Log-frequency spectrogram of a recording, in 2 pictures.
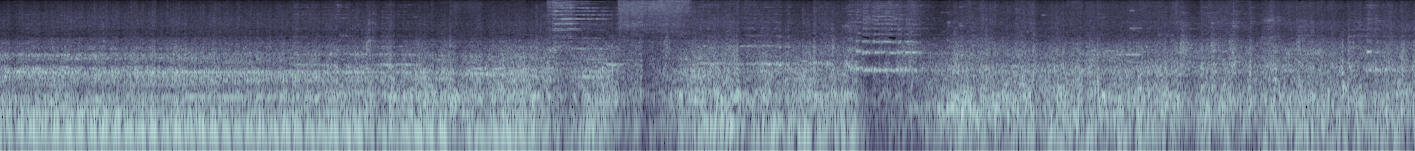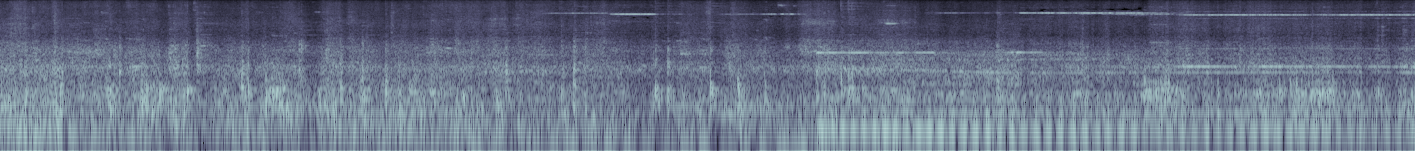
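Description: Diesel locomotive and its train passing close by: the engine's low rumble, then the cars rolling over the rails with a couple of loud clattering bursts, and a second locomotive rumble with high wheel squeal over the last several seconds.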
